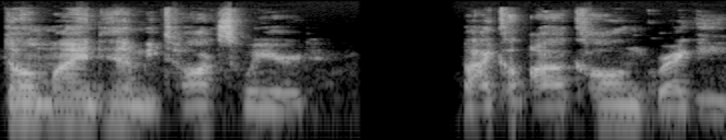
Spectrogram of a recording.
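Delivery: hushed, half-whispered delivery. Playing a character who walks over to Talos: half-whispering in character. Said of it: "just whispers".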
